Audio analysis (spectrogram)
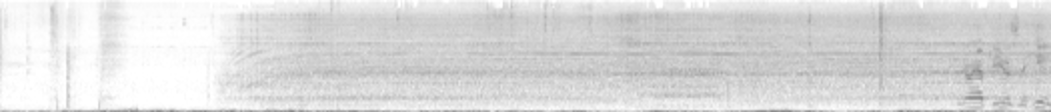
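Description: Forced air blowing into a charcoal forge with bricks stacked on top: a steady, close rushing whoosh that starts after a couple of quiet seconds with a few clicks and continues evenly.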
